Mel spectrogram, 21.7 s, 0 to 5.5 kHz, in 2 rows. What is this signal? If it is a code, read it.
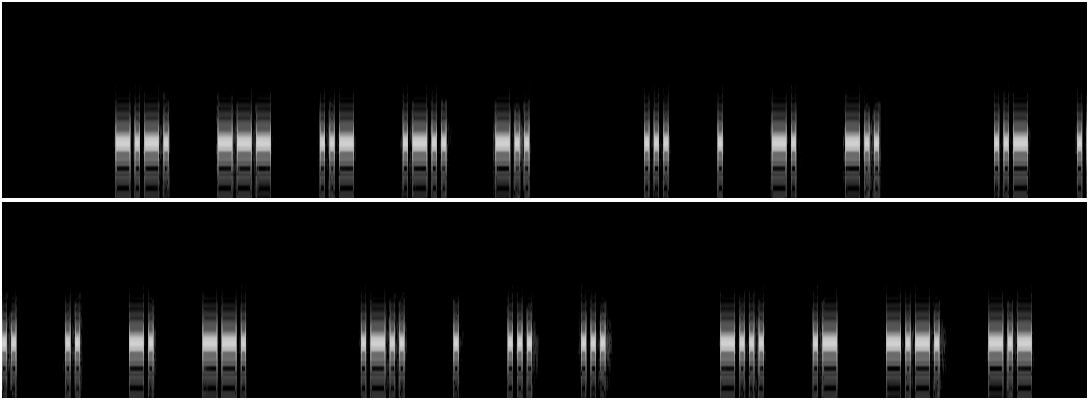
Morse code, heard as a keyed tone, about 25 wpm, spaced as for 13 wpm, 600 Hz. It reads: COULD SEND USING LESS BACK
